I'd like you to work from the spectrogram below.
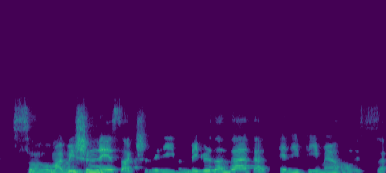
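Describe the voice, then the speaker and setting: A woman speaks with a Norwegian accent at a fairly low pitch. Her pace is moderate, with ordinary pitch variation. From Norway. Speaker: business coach. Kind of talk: podcast interview.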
